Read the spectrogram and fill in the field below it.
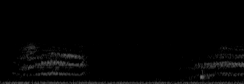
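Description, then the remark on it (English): A female cat lets out two drawn-out, wavering cries, one at the start and another near the end, with a quiet pause between them and no talking. “You know, you're a cat.”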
